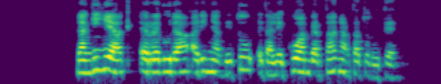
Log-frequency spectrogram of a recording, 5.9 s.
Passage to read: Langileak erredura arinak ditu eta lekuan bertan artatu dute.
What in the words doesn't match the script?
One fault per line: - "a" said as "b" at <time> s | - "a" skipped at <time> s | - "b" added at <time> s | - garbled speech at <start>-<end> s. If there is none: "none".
none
